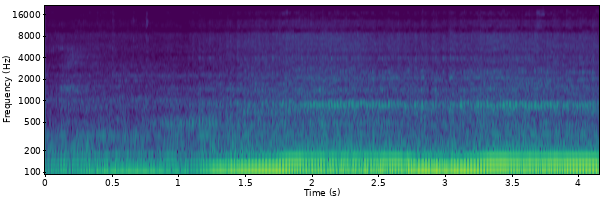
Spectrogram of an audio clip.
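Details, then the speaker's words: 1979 RS Turbo with a 1986 SVO powertrain, cam swap and self-done tune: after a brief rev, a deep steady rumble settles into an even idle on its own with no misses. Normal idle. "there it goes and it'll just sit there and idle on its own"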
